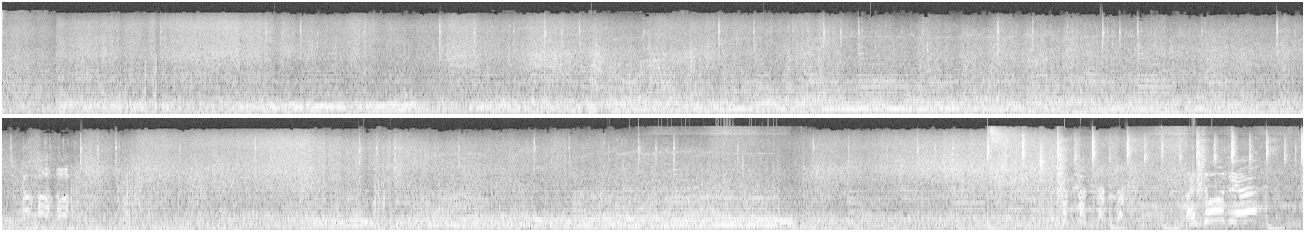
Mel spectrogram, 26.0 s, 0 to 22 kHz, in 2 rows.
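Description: Sea-Doo RXT-X 300 personal watercraft's supercharged three-cylinder engine running at speed, its pitch repeatedly rising and falling as the throttle and load change, with music playing over it.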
